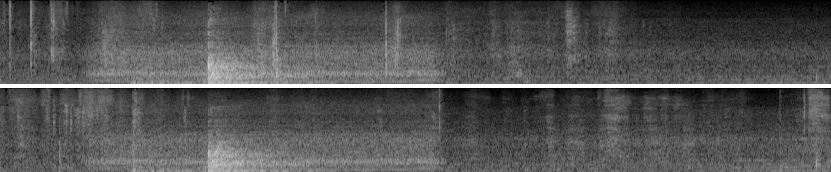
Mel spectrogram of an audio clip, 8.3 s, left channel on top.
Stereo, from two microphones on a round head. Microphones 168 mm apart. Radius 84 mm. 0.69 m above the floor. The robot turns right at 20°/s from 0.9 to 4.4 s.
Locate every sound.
1.3 s a doorbell: 55° left (ahead or behind), 1.9 m; by 2.3 s 50° left (ahead or behind), 1.9 m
